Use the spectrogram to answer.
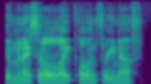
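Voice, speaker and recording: A man narrates a software tutorial in a casual, informal way. He walks through things step by step, thinking aloud as he works. His voice sits at a middle pitch. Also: level tone, fast talker, smooth. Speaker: tutorial host.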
